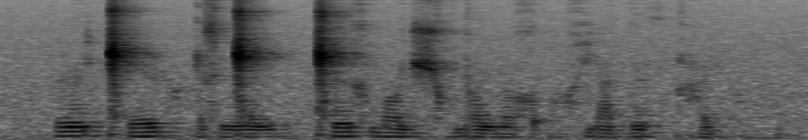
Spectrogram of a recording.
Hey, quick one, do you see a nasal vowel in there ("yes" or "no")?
yes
